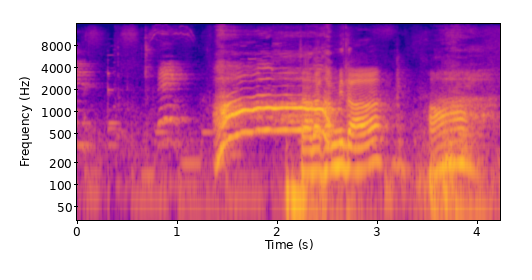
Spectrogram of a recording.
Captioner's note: neighbors going mad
